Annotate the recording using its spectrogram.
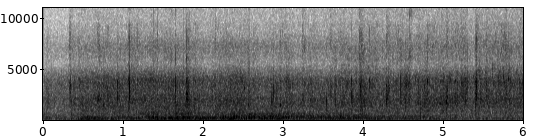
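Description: Wind and handling noise on a phone microphone carried by a jogger: a loud, steady rumble with a few faint knocks.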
